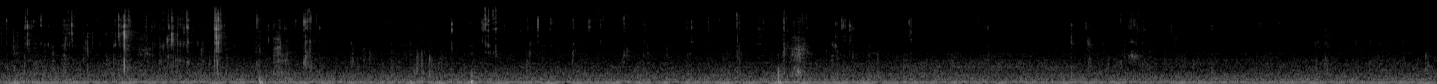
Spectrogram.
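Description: Close-up chewing of soft bell pepper casserole, with wet mouth clicks and smacks, thickest in the first half and sparser later, over a steady low hum.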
